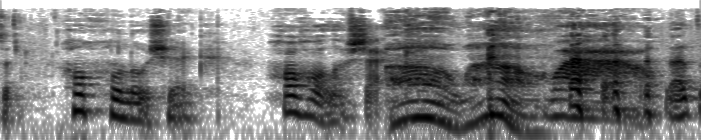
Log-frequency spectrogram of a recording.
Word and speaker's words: Chocholousek: Chocholousek. That's the last name. Hoholoshek. Yeah. Yes. And that's like the phonetic spelling. It looks like maybe you have there. That's awesome. That's how they pronounced it, Hoholoshek.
